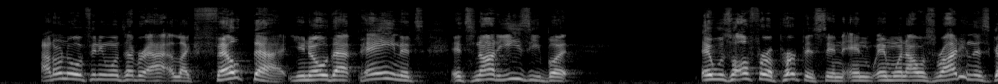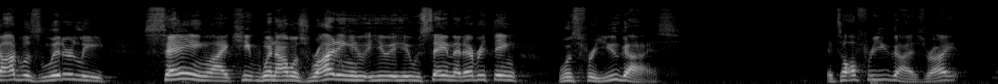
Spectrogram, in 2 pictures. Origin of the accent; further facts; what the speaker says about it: California, United States; I'm from California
